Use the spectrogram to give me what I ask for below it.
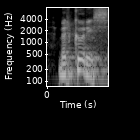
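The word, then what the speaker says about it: Mercouris: with the other Alex how how do you pronounce his name mercuris Alexander any relation to Mercury the god of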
